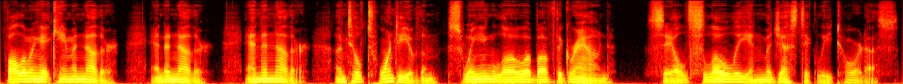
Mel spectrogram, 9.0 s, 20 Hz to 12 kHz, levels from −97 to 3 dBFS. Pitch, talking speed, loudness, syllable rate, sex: 100 Hz, 155 wpm, -17 LUFS, 5.5 syllables/s, male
